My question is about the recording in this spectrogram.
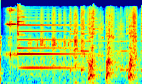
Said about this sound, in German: Da hören wir wieder mal den Hofhund. Äh, der ist gerade ein bisschen äh, übermotiviert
